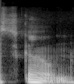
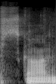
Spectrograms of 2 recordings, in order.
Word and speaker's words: scone: crumbly Coffee House confection a scone right okay or scone depending on your preference um and although I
